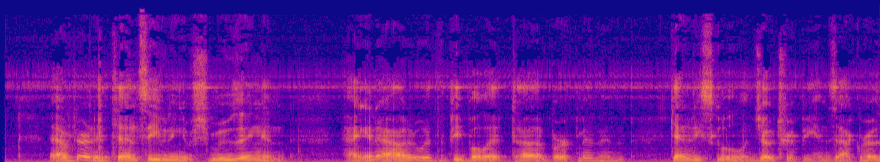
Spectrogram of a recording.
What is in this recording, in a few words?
Sexy Voice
